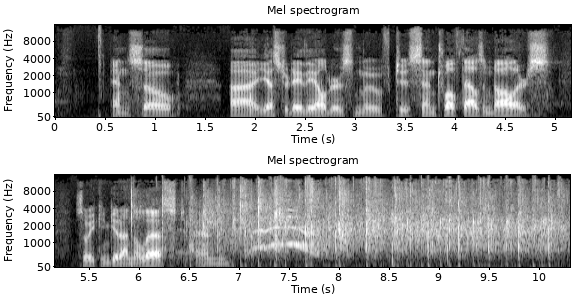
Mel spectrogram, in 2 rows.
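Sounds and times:
speech: 0:00.6 - 0:07.2
audience in church clapping: 0:05.9 - 0:10.3.

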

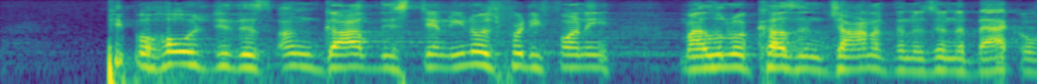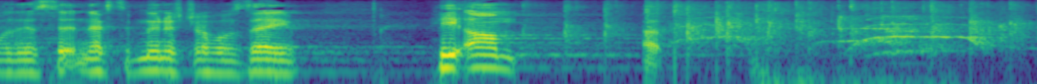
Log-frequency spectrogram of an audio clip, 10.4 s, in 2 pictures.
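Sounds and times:
speech: 0:00.7 - 0:06.8, 0:07.4 - 0:08.7
audience clapping: 0:07.8 - 0:10.3.

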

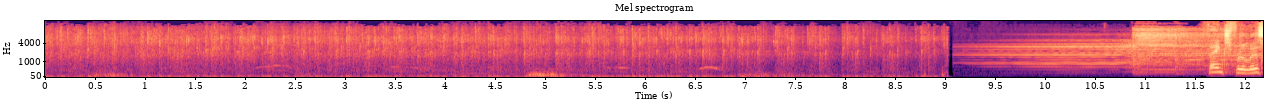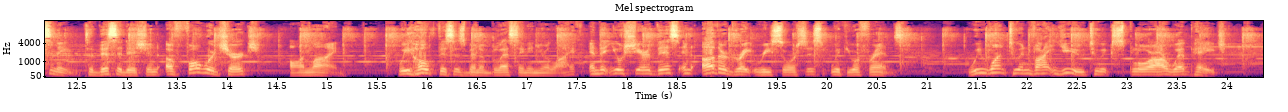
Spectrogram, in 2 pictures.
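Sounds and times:
audience hand clapping: 0:00.0 - 0:09.1
speech: 0:11.6 - 0:24.1.

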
